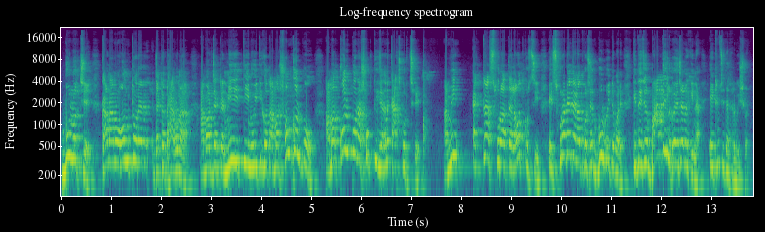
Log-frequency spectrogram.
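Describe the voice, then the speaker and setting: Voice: high voice, sing-song, fast talker, reverberant. An Islamic preacher giving a conversational religious lecture, often putting rhetorical questions to the listeners.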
